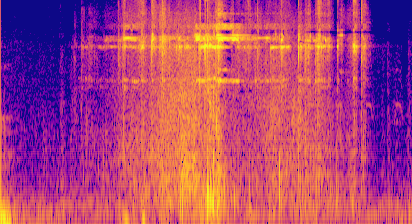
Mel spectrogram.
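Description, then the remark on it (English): Coins shift and jingle in a pouch for a few seconds, a steady metallic rustle that swells in the middle and then stops abruptly, with no voices. “coins shifting about, and then you can hear the sound of something that sounds like it's closing, and a drawer being shoved closed”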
